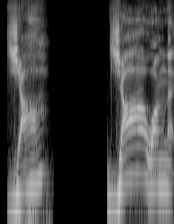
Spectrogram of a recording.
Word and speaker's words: Ja Wangnan: Ja Wangnan in Korean. Basically, you have three syllables, and the first syllable that you hear, Ja, is the surname, as the last name. And you could see Wangnan as like the first name, kind of.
